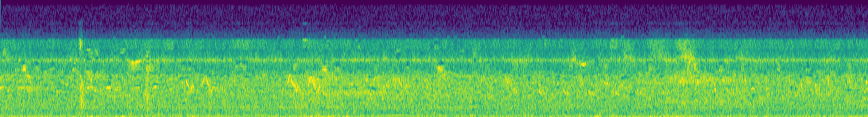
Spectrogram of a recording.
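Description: Outdoor ambience: a steady low hiss with a few short, faint high chirps now and then.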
